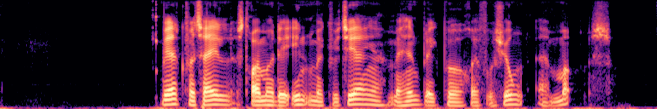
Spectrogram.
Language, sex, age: Danish, male, 30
